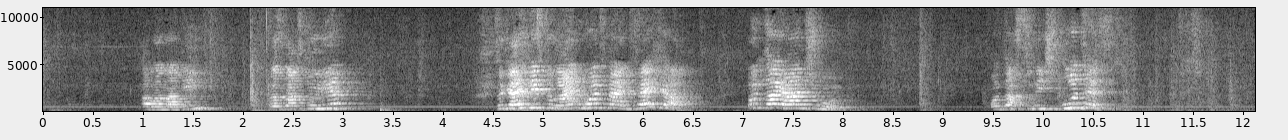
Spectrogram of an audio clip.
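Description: A young woman speaks with feeling.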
